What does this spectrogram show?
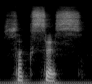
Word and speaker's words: success: Don't say 'SUccess and of course it's a noun, so the stress is always here on the second syllable su'CCESS.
